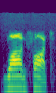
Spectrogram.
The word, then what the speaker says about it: L'Enfant: maybe I'm going to pronounce this man's name wrong. Is it L'Enfant? Is he the city planner? L'Enfant.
